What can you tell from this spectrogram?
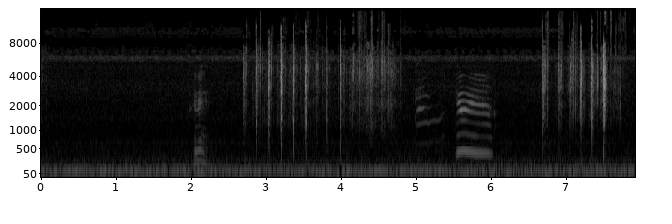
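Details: Cat meowing while being fed: a short rising meow near two seconds, then two tonal meows around five to six seconds. Sharp clicking and tapping sounds run through the clip, along with a woman softly coaxing in Malay.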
